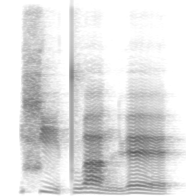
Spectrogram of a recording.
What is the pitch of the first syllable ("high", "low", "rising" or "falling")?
falling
